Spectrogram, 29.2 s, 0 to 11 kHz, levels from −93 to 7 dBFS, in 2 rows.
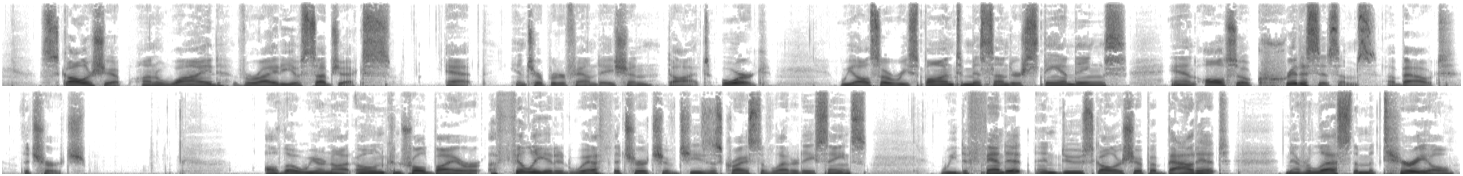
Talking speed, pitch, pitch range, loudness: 105 wpm, 115 Hz, 105-125 Hz, -23 LUFS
